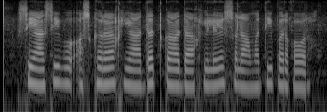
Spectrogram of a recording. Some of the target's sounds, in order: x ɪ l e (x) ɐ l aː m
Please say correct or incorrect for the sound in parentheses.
incorrect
